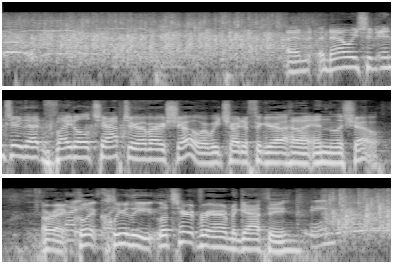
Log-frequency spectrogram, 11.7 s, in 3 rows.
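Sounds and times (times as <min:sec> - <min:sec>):
faint whoops: 0:00.0 - 0:01.8
audience applause: 0:00.0 - 0:04.2, 0:10.8 - 0:11.6
speech: 0:02.8 - 0:11.2.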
